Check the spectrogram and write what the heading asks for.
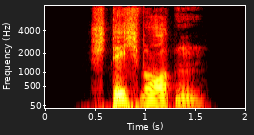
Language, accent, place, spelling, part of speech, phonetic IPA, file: German, Germany, Berlin, Stichworten, noun, [ˈʃtɪçˌvɔʁtn̩], De-Stichworten.ogg
- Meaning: dative plural of Stichwort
